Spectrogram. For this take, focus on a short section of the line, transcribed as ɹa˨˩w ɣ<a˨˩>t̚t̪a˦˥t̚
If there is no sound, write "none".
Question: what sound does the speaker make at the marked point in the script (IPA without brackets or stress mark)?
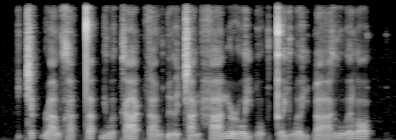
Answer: a˨˩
